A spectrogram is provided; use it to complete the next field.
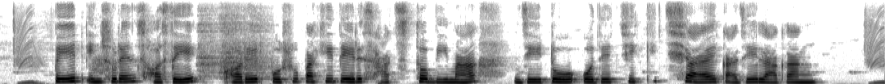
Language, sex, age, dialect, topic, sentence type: Bengali, female, 18-24, Rajbangshi, banking, statement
